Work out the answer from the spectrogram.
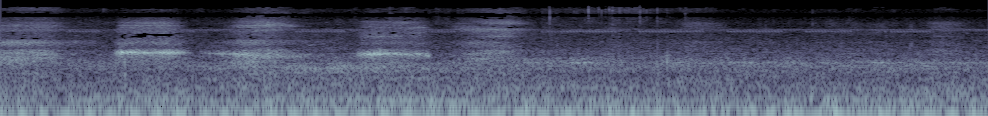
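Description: A bird calling a short note over and over, about once a second, stopping about four seconds in. After that a faint steady high insect drone carries on, over a steady low rumble of wind.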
